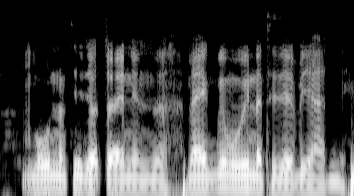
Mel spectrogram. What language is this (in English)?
Gujarati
